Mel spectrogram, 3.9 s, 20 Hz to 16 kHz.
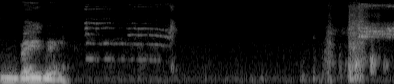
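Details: Bedtime with a litter of six foster kittens, four girls and two boys, born August 29 and taken in through Purrfect Pals: one high, steady kitten meow of about a second, framed by human talking before and after.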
